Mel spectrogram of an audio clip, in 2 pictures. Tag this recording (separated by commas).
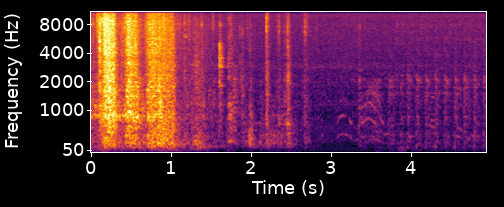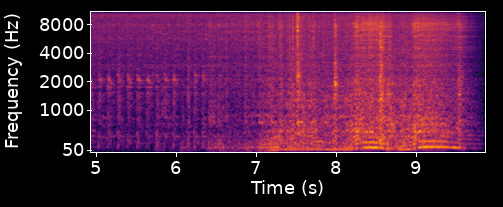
Car, Vehicle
